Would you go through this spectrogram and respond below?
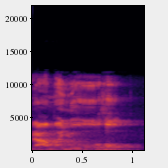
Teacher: તો વિસર્ગ છે એનું ઉચ્ચારણ હ નહીં થાય, હો થશે. રામયોહો. તો અહીંયા પણ બધા સામાન્ય રીતે રામયોહ, એવું નથી, રામયોહો.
